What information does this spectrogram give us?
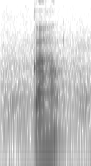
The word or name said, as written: gaho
